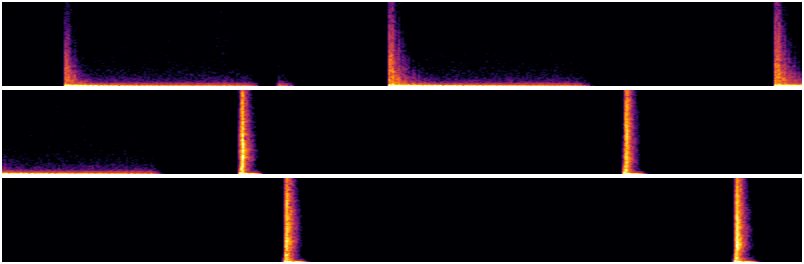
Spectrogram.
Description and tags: Rubber band being played by strumming and snapping it.
Band, OWI, Plucking, Rubber, Strumming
